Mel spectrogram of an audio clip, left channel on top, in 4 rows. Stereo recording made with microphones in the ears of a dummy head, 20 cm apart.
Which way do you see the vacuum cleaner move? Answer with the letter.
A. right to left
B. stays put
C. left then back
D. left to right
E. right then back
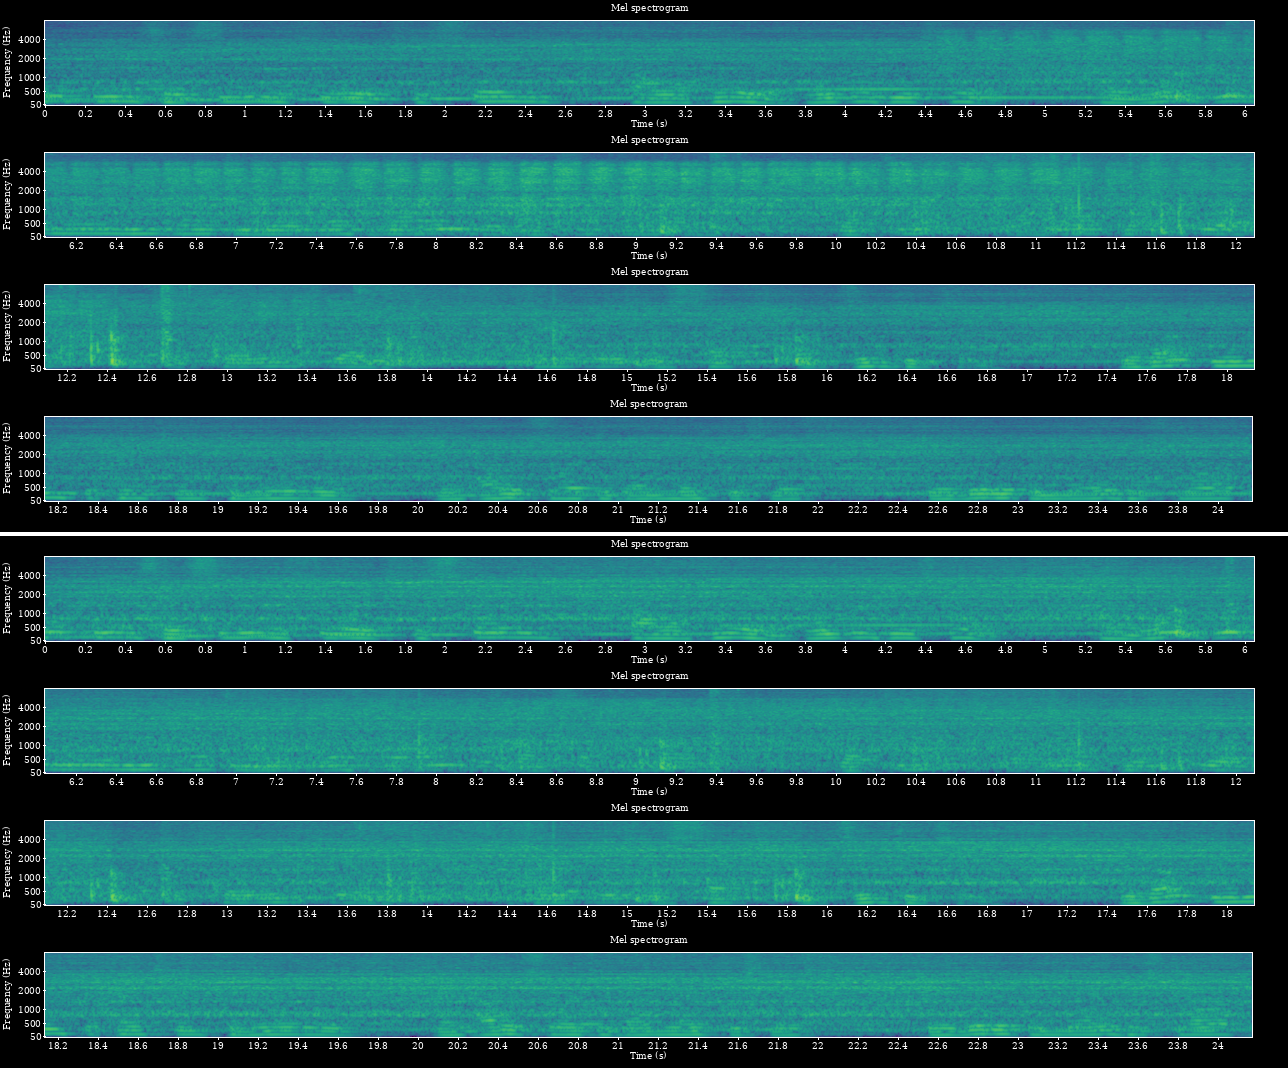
B.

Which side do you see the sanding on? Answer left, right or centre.
left.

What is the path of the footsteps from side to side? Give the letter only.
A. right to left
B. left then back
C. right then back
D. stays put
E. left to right
B.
